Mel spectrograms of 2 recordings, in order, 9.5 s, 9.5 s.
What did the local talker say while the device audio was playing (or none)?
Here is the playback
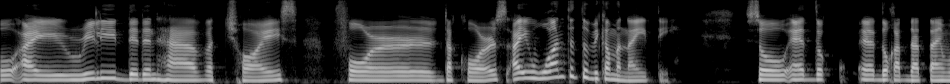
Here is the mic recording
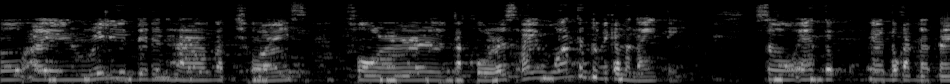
none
